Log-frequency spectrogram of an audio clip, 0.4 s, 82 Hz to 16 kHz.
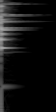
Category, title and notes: Sound effects > Objects / House appliances
Empty coffee thermos-005
percusive, recording, sampling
